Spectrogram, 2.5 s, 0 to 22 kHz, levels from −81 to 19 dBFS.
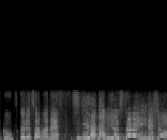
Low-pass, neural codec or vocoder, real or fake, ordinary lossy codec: none; codec, 16 kHz, 1 kbps, X-Codec, HuBERT features, trained on general audio; fake; none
